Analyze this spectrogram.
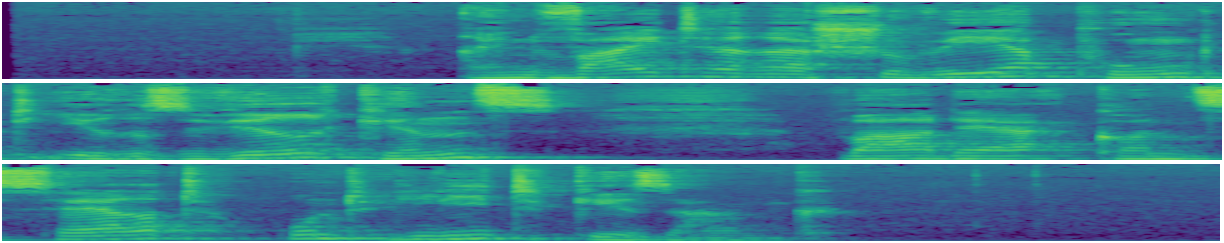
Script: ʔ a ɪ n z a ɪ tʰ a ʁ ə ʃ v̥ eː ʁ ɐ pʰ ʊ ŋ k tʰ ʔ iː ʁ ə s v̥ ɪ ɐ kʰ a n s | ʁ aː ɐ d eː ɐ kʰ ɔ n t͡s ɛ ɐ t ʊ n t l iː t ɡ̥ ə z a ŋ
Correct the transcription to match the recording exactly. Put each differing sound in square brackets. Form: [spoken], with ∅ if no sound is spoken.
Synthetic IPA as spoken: ʔ a ɪ n [v] a ɪ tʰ [ə] ʁ [ɐ] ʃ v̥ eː [∅] ɐ pʰ ʊ ŋ k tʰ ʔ iː ʁ ə s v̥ ɪ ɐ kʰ [ə] n s | [v] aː ɐ d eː ɐ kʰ ɔ n t͡s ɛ ɐ t ʊ n t l iː t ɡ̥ ə z a ŋ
